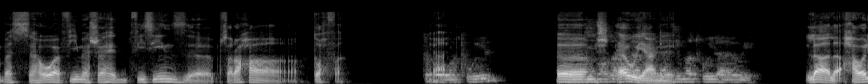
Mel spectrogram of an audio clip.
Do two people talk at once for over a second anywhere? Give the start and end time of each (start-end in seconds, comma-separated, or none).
5.6-6.9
